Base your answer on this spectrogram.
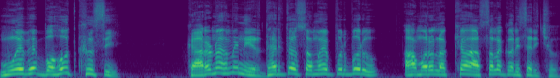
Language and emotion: Odia, happy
